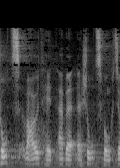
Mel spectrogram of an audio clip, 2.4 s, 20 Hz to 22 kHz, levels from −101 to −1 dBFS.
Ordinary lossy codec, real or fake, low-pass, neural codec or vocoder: MP3, 48 kbps; real; 14.4 kHz; none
